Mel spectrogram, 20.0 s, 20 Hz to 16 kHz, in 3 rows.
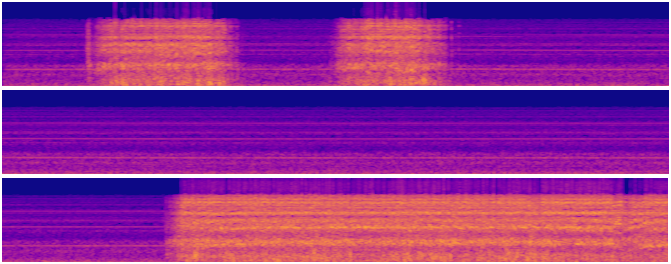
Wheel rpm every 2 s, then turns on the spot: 70, 60, 30, 0, 0, 0, 0, 90, 230, 220.
none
